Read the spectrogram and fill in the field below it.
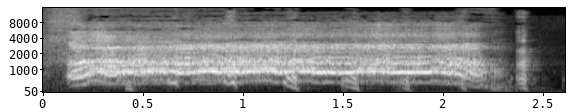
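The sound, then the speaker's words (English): A loud, sustained guttural scream from one voice, strained and raspy, holding for about two seconds before cutting off abruptly, followed by a quick breathy exhale; a scream over looking like a buffoon on a baseball field. “That's a guttural scream from looking like an absolute buffoon on a baseball field, man.”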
